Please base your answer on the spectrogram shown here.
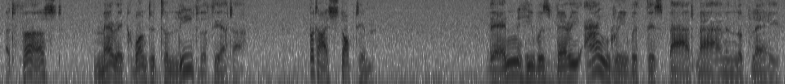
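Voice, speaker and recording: Guy reading an audiobook real slow and careful, voice goes up and down a lot, old worn cassette copy, bit of hiss. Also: mid-range voice, very animated, poor audio. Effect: worn cassette tape copy with faint hiss. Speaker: audiobook narrator. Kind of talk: scripted audiobook narration.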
